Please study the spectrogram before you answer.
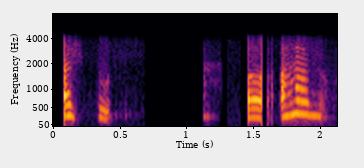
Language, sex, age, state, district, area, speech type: Sanskrit, female, 18-30, Maharashtra, Sangli, rural, conversation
